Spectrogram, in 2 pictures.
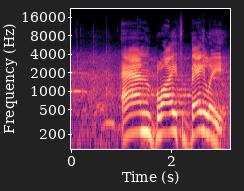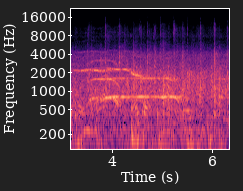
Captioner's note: applause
